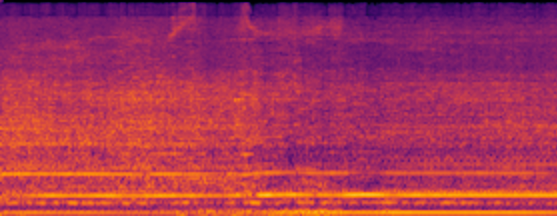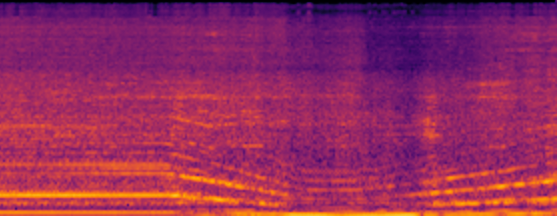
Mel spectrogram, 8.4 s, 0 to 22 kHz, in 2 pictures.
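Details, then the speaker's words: Arrow Hammer 1450H pile hammer on a test pad at 10 below zero, 4-way auto stroke engaged from idle: steady engine drone, then revs sag and climb back as the hammer cycles under load, recovering cleanly in a normal working cycle. "We're just gonna push this auto stroke here, and then our hammer will fall. You'll hear the engine rev up, and we're gonna be on."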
